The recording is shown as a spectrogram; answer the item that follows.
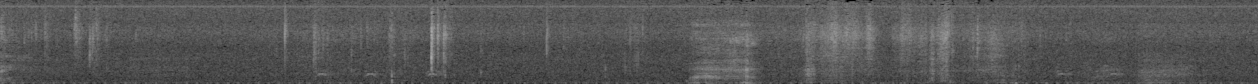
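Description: Quiet handling noises: scattered soft clicks and rustling as a caught fish and gear are handled, with a brief louder scuffing sound about seven seconds in.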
